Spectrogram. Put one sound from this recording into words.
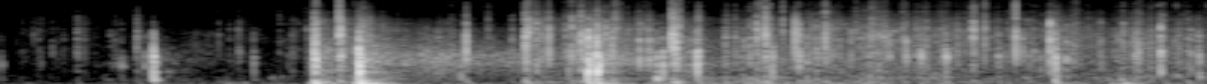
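A tree's trunk cracks and splinters loudly as it begins to fall.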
